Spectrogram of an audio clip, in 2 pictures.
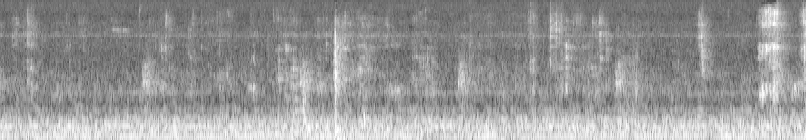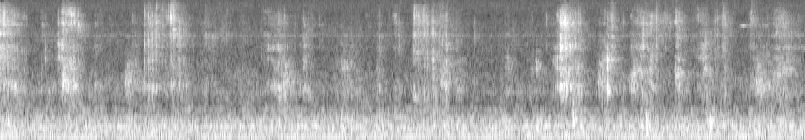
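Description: Faint chewing and crunching of crisp fried chicken: short, crackly crunches and mouth clicks in clusters, busiest around six and ten seconds in, over a low steady hum.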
